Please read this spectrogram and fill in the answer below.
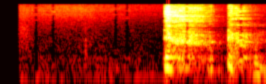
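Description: A person coughs loudly about a second in, a short harsh burst over faint room hiss.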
